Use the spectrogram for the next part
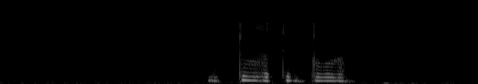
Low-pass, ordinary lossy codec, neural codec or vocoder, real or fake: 7.2 kHz; Opus, 64 kbps; codec, 24 kHz, 0.9 kbps, WavTokenizer, large speech release; fake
